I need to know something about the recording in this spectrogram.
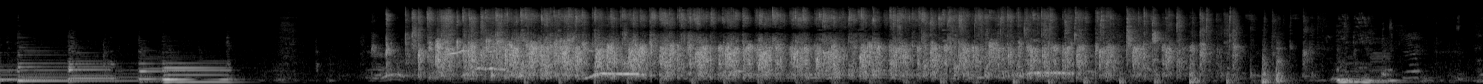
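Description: Nylon-string acoustic guitar: a few picked notes, a brief pause, then a loud, harsh wash of fast rhythmic strumming at about five strokes a second that thins out near the end.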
